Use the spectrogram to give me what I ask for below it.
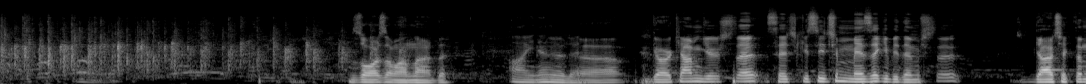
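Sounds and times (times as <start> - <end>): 
audience applause: 0.0 - 4.2
faint voices murmuring: 0.0 - 10.8
speech: 3.5 - 10.8.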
